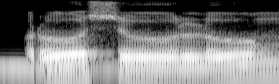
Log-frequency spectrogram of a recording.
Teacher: Rusulum, mim ditandai dengan mim tasdid. Mim tasdid dibaca gunnah atau mendengung ditahan 2 harokat.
